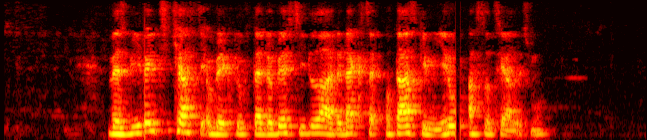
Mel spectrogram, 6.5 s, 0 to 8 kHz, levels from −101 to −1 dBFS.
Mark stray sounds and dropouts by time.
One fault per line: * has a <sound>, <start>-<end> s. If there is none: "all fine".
* has a dropout, 4.6-4.6 s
